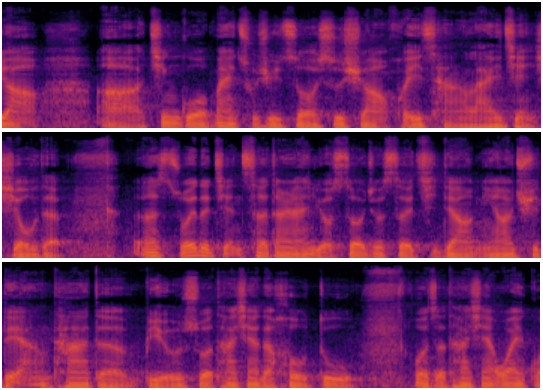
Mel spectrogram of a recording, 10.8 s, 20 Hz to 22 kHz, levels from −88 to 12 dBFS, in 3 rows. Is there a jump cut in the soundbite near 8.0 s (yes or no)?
no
